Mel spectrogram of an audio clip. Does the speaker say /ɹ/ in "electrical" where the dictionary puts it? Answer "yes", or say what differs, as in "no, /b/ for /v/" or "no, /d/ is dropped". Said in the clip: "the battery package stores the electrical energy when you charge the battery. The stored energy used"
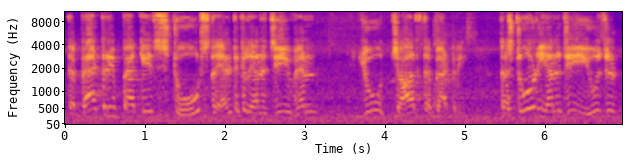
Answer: no, /ɹ/ is dropped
